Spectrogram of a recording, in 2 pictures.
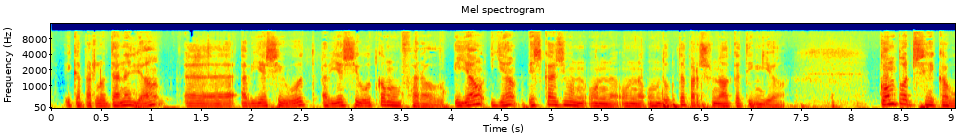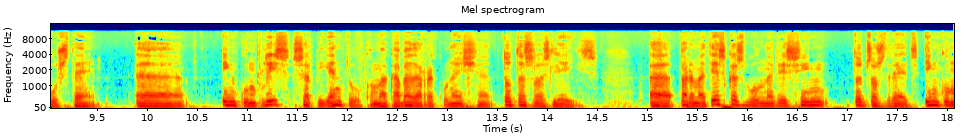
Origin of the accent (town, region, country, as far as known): Catalonia, Spain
